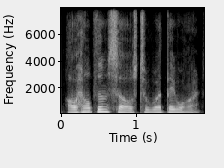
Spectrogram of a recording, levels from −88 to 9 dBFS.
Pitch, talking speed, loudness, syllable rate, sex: 130 Hz, 220 wpm, -15 LUFS, 5.1 syllables/s, male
